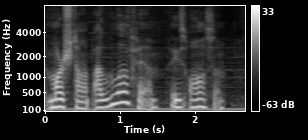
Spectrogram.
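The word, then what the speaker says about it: Marshtomp: I want to say Marsh Stomp, but that's not right.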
